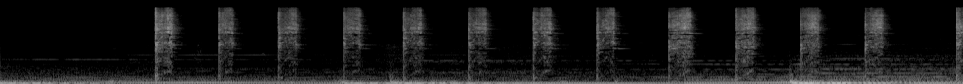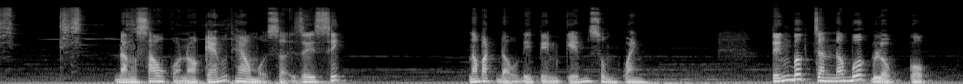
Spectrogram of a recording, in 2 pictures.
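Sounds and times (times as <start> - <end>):
continuous low hum: 0.0 - 14.7, 15.7 - 17.3
sharp scissor-like claws grinding together: 1.5 - 9.0, 9.6 - 10.6
big butcher's knife being rubbed: 1.5 - 10.8
speech: 10.8 - 13.2, 14.3 - 16.2, 17.4 - 19.2.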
